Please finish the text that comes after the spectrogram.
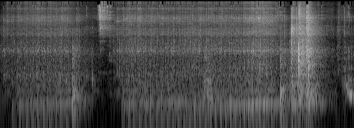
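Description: Sewing machine stitching fabric: a steady, rhythmic mechanical whir, close and moderately loud, with a brief pause near the two-second mark before it runs on.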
